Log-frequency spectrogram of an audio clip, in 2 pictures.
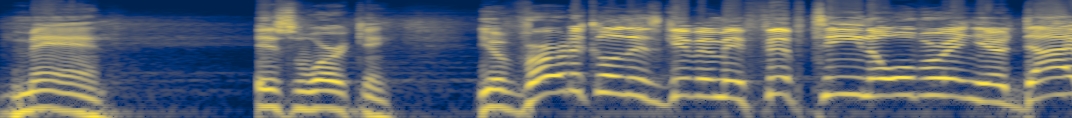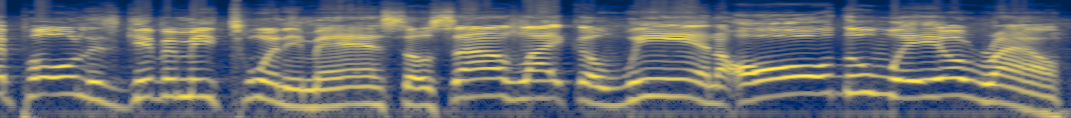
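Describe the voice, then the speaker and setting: American male radio host, high-pitched and exuberant, slangy delivery, very lively intonation. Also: unhurried, a little hiss or hum. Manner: exuberant, loud, animated, slangy. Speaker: amateur radio operator hosting a live stream. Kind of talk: casual ham radio chat. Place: home radio room.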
